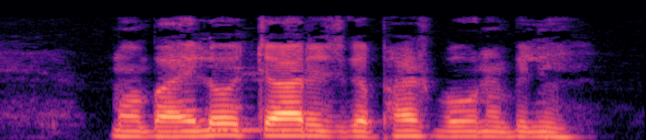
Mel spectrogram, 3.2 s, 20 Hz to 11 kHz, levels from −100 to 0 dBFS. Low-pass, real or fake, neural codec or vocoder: 7.2 kHz; real; none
